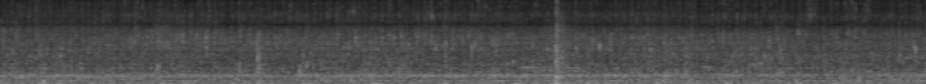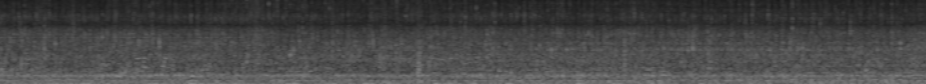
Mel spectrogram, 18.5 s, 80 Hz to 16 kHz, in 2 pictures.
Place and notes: saint remy de provence, fountain and market
At the square in front of the traditional hotel de ville of the village. The sound of a fountain surrounded by market stalls.
international village scapes - topographic field recordings and social ambiences
Saint-Rémy-de-Provence, France, 26 August 2011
